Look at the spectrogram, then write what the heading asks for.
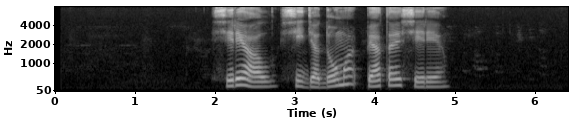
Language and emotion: Russian, neutral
